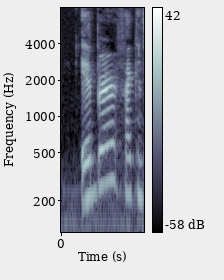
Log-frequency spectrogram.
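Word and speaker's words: Hébert: his name is gabe eber edber if i can say it right h-e-b-e-r-t but you should pronounce it in the french way gabe eber his father is dead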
